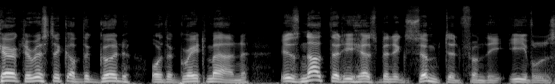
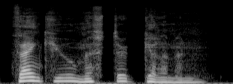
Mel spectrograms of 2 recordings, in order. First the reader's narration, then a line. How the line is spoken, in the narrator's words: said softly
